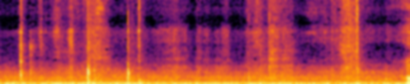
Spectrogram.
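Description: Faint handling noise of a plastic coolant hose connector being worked into its fitting by hand, with a few small clicks, over a low steady rumble.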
